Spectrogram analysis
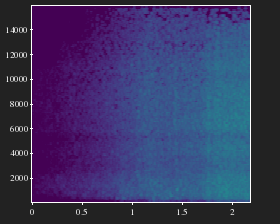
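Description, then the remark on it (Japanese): Soft ocean waves of a calm night sea wash in steadily against a small breakwater, a broad hissing surf that swells gradually louder over a couple of seconds, calm and unhurried, with no voices present. “穏やかな夜の海に浮かぶ小さな防波堤。”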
